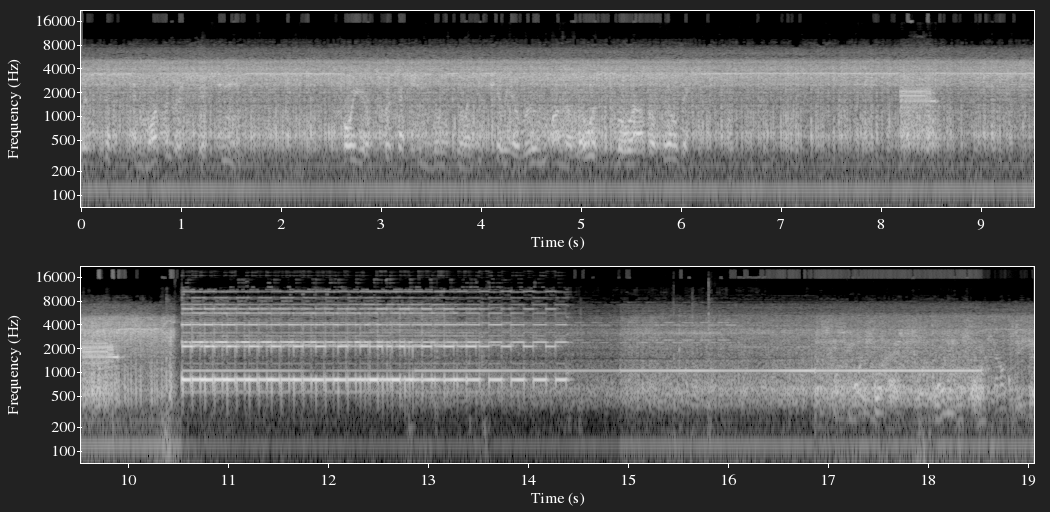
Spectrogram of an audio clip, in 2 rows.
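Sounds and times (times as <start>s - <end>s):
steady warning alert tone: 10.5s - 18.5s
loud electronic alarm: 10.5s - 18.6s.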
